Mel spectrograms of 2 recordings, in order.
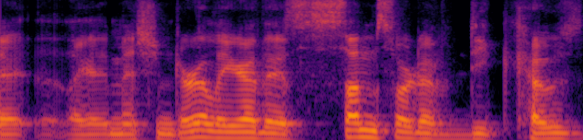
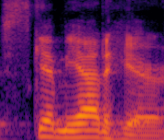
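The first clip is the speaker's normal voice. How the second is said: mock yelling, pitched higher; 2 semitones higher than usual. Retelling a film scene where a captive keeps yelling: imitating Catherine yelling. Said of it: "she just keeps yelling".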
